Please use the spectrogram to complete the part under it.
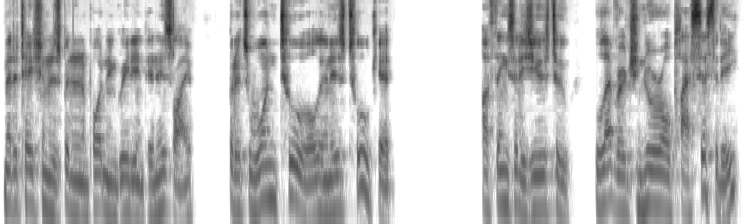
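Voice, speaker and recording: A man hosting a conversational interview, explaining and telling stories in a measured, deliberate way. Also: mid-range voice, a little mellow, slightly rough. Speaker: podcast interviewer. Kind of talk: conversational long-form interview.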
